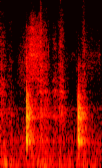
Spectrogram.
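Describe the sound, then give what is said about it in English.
A knife chops fresh parsley into tiny bits on a cutting board for a farro salad. Two quiet, crisp chops land about a second apart, with no talk. “Finally chopped the parsley into little tiny bits.”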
